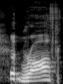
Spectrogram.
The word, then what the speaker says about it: wroth: Wroth can also be pronounced wroth, which is how it's more often pronounced in British English.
